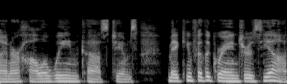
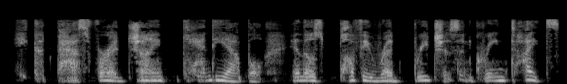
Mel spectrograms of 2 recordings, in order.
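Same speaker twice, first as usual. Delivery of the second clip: whisper; 4 semitones higher, 5 dB quieter than usual. A narrator's reading. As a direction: whisper a catty aside to him. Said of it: "Claudia whispered to Jovanich".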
